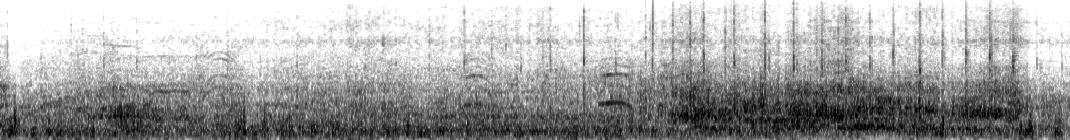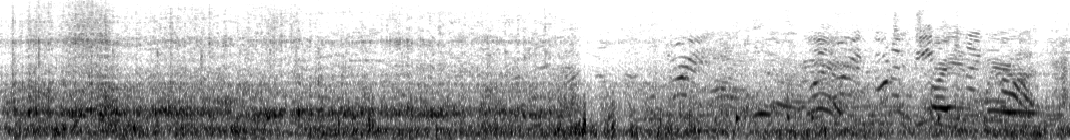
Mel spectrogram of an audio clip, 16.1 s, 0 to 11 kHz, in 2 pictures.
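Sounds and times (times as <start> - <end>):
faint voices of passers-by: 0.0 - 16.0
wheelchair rolling on concrete: 2.2 - 12.2.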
